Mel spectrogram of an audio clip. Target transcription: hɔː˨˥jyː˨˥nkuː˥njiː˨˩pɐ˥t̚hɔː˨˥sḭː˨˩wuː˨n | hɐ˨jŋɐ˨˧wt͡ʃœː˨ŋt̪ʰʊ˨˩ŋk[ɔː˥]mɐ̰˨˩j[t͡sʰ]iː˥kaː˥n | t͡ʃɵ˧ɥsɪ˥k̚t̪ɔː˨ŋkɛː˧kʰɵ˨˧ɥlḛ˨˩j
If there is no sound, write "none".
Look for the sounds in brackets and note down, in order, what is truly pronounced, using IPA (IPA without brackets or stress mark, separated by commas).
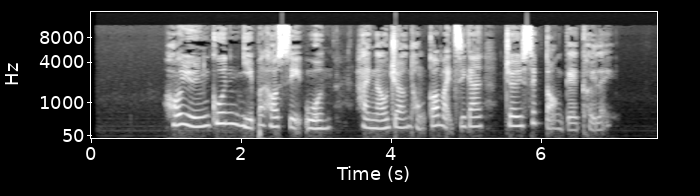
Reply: ɔː˥, t͡s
